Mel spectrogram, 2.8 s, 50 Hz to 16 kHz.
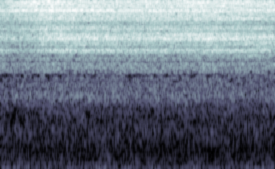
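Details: Land Rover L319 whose suspension drops overnight with no fault codes: the removed old air spring, under light air pressure with no engine running, gives a continuous sharp hiss of escaping air. Air spring leak.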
